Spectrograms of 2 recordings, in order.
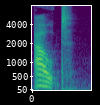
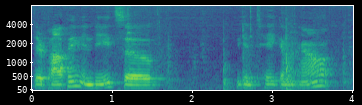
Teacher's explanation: makes a stop t on the word out he does not release it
